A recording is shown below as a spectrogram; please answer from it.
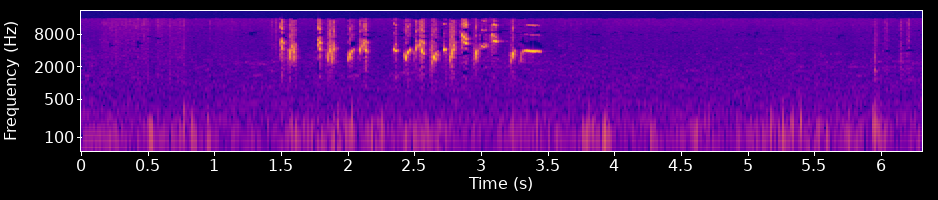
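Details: European goldfinch singing for training, a lively run of rapid, high, clicking twitters and liquid chirps lasting about two seconds, then a brief, faint call near the end over a low steady hum.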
